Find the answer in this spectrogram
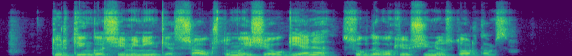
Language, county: Lithuanian, Kaunas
